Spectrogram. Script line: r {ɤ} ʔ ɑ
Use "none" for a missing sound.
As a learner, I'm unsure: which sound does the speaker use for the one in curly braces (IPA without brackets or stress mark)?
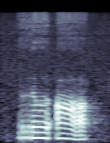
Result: ɤ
